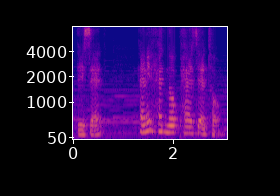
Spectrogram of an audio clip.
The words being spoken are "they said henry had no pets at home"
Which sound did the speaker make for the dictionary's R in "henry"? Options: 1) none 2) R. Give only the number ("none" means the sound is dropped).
1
